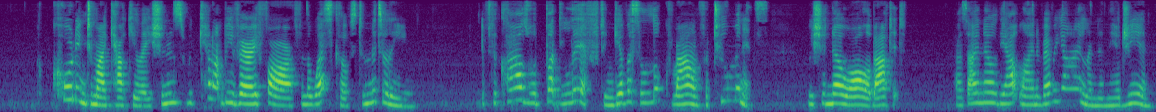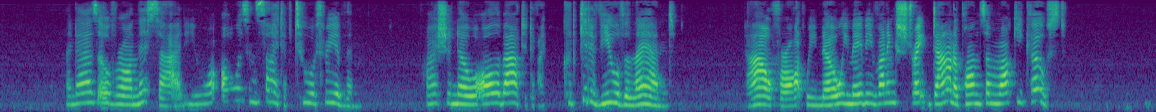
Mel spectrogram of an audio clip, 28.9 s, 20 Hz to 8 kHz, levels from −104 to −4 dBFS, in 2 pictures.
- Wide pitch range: No, average, 3.5 semitones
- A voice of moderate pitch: No, high, 245 Hz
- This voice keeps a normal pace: Yes, average, 195 wpm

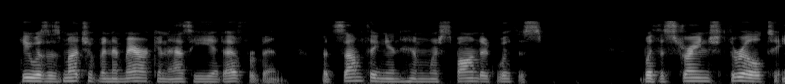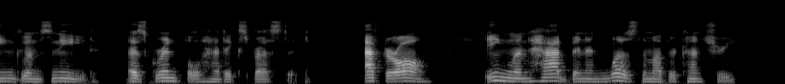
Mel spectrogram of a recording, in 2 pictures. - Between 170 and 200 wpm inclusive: No, average, 150 wpm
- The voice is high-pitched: No, medium, 140 Hz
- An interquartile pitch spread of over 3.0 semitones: No, narrow, 2.5 semitones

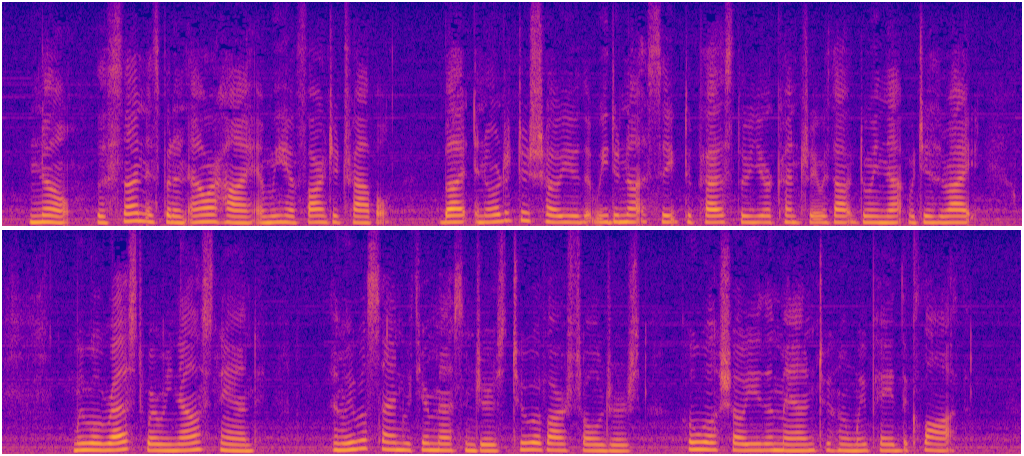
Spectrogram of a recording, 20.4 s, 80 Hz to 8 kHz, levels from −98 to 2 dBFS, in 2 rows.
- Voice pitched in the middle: No, high, 225 Hz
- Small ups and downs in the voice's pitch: Yes, narrow, 1.5 semitones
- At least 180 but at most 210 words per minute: Yes, average, 190 wpm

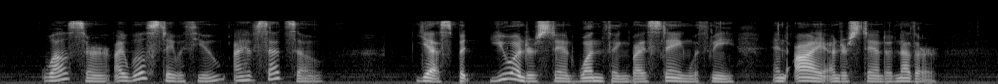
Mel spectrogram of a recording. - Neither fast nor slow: Yes, average, 145 wpm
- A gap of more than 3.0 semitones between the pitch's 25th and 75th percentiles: Yes, average, 4.0 semitones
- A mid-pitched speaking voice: Yes, medium, 145 Hz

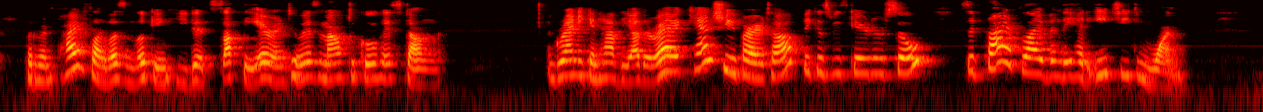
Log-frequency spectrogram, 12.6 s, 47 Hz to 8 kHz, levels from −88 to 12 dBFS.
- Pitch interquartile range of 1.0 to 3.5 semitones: No, average, 4.8 semitones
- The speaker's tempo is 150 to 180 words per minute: No, average, 200 wpm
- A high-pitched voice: Yes, high, 235 Hz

